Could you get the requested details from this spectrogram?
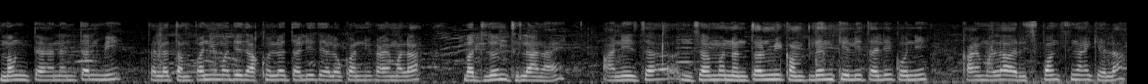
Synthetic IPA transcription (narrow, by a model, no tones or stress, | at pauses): məɡt̪janənt̪əɾmiː | t̪jalatəmpəniməd̪ʱːjed̪akʰəwlət̪əliːt̪̬jalokanːiːkajməlabəd̪luːnd̪ʱilanaj | aɽ̃id͡zəd͡zəmənənt̪əɾmiːkəmplenʈkeliːt̪əliːkoɽ̃iː | kajməlaɾispɔnsnajkela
